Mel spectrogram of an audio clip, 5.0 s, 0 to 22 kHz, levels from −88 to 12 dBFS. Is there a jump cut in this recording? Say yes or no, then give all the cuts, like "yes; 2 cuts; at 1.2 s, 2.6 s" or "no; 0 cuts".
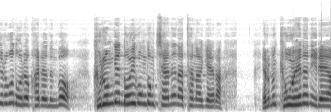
yes; 1 cut; at 3.5 s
